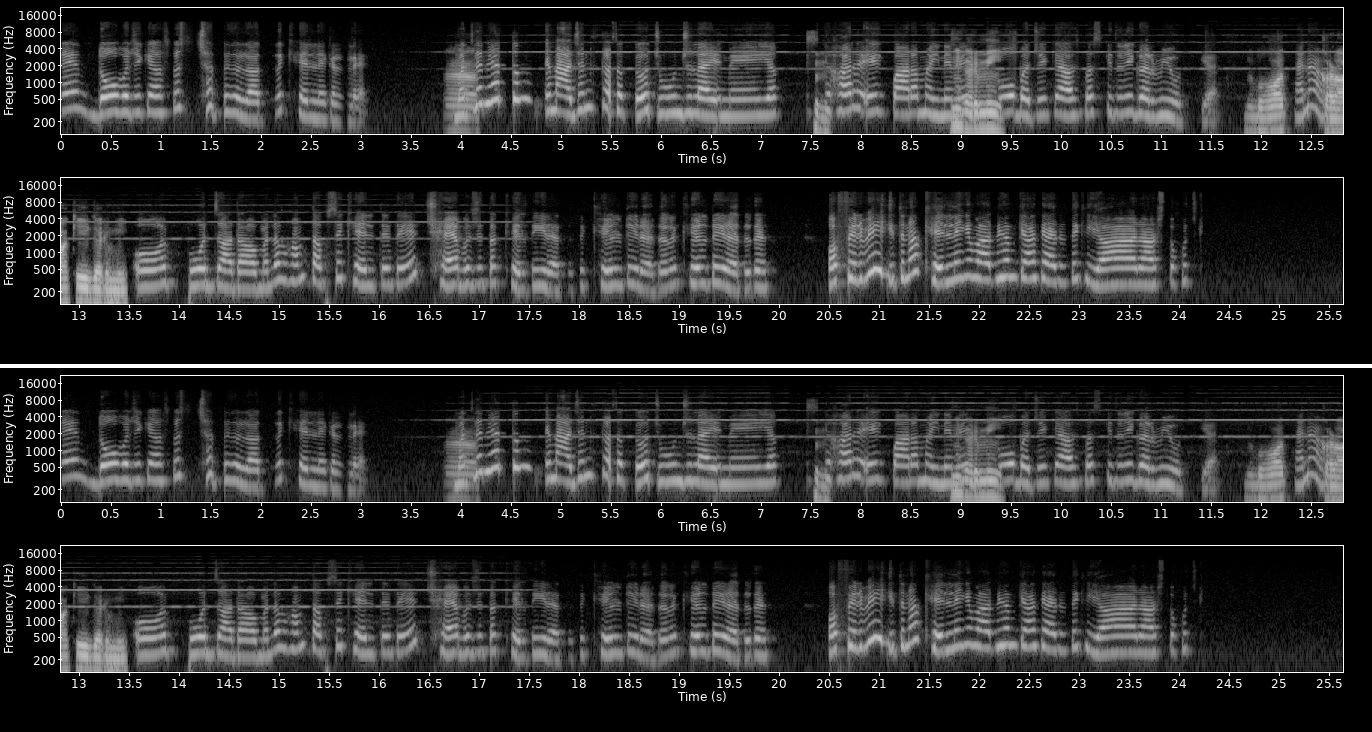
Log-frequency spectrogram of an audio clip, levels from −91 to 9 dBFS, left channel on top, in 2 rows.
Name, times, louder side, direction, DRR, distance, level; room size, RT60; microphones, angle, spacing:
voice 1, 0.0-3.0 3.9-7.2 7.5-11.6 12.3-12.7 13.6-19.9 20.5-24.2, left 3 dB, 30° left, 1.0 m, -27 dB
Bowed string instrument, 3.7-17.6, right 4 dB, 20° right, 1.7 m, -42 dB
voice 2, 3.8-4.2 7.5-7.7 8.9-9.4 11.8-12.3 12.6-13.5, left 5 dB, 75° left, 0.6 m, -23 dB
open air
head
